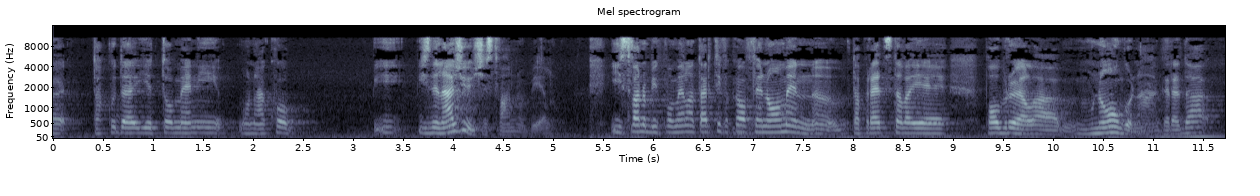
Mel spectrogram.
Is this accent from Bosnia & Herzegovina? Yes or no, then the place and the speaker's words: no; Ruma, Vojvodina, Serbia; born there; also born or lived in Novi Sad; now in Belgrade, Serbia; ja sam rođena u Rumi, završila sam studije u Novom Sadu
